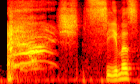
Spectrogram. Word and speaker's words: Seamus: Seamus.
